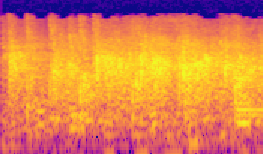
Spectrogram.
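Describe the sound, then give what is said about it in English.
A burst of hand clapping, dense and steady for nearly two seconds, loud and continuous like a crowd applauding, with a faint murmur of voices underneath. “If I will clap my hand.”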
